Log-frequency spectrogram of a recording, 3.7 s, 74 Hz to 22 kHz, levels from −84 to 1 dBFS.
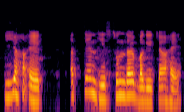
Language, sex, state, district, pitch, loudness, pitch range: Hindi, male, Uttar Pradesh, Lalitpur, 160 Hz, -18 LUFS, 135-175 Hz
